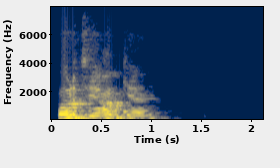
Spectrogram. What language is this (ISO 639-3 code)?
kab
